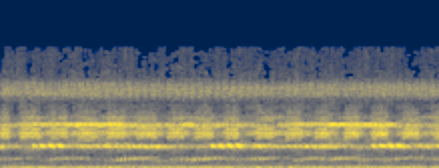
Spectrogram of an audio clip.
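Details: Crickets chirping in a calming nature soundscape, steady high ringing trills with rhythmic pulsed bursts, while soft upward-sliding notes recur at a lower pitch beneath the insect chorus.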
